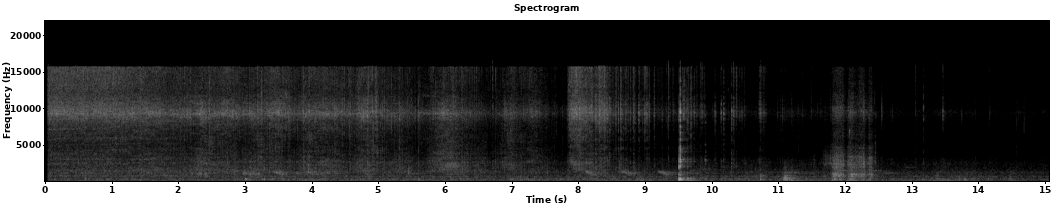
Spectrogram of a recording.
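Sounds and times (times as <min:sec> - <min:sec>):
batter sizzling on hot pan: 0:00.0 - 0:14.2.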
